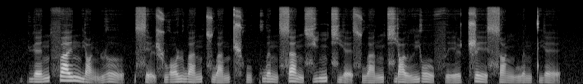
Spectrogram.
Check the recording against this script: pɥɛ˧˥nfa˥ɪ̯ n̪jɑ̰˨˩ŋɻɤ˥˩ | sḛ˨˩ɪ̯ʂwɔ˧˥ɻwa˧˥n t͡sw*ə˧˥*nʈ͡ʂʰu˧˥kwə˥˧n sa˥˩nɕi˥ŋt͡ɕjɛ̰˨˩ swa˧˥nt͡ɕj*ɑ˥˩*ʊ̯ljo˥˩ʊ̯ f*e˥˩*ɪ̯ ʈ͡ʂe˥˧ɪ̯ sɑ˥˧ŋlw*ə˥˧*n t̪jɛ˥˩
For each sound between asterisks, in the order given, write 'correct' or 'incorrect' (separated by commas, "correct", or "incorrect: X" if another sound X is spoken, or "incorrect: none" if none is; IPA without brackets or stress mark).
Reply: incorrect: a˧˥, incorrect: ɑ˧, incorrect: e˧˥, correct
